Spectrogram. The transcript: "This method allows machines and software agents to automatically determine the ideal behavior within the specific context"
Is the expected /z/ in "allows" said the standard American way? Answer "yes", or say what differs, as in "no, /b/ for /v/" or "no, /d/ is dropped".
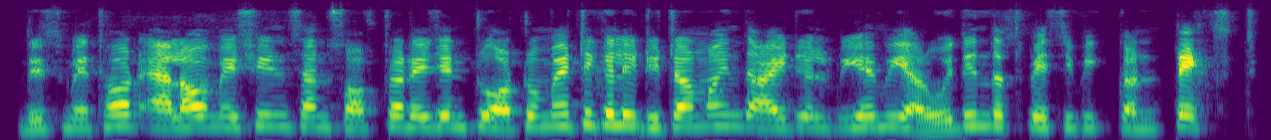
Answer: no, /z/ is dropped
